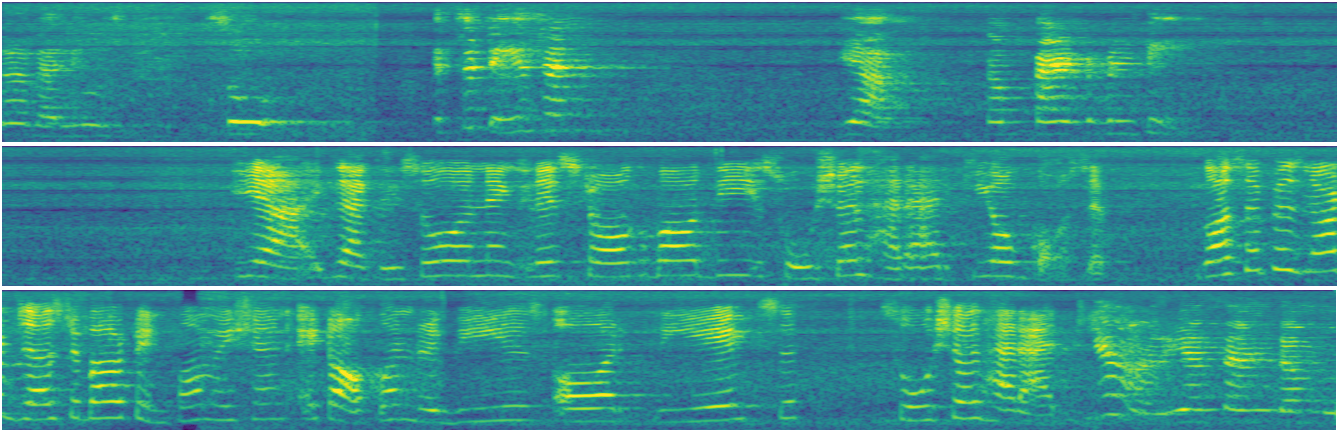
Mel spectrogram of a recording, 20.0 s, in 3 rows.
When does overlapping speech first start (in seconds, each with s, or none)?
none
